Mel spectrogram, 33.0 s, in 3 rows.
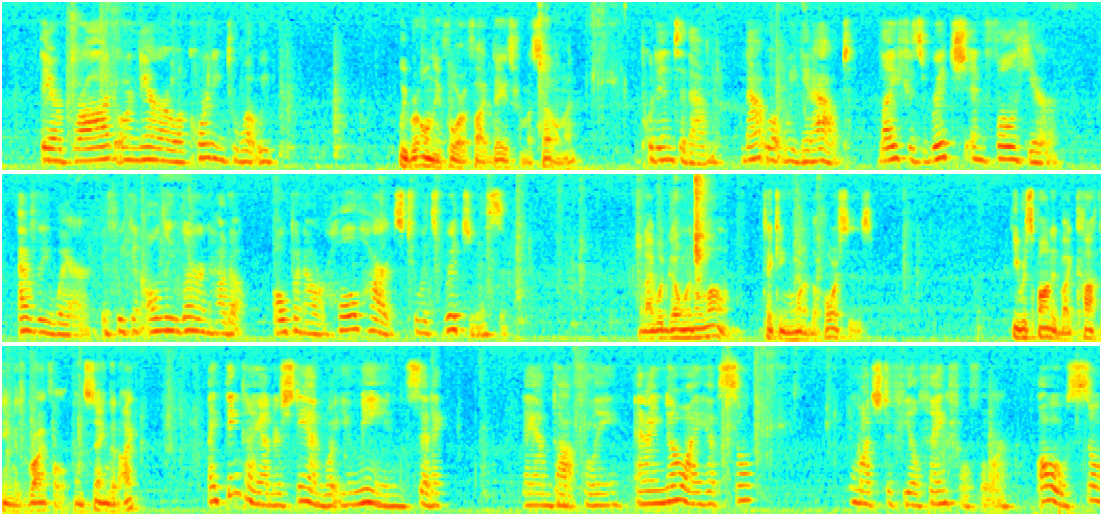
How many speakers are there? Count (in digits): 2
